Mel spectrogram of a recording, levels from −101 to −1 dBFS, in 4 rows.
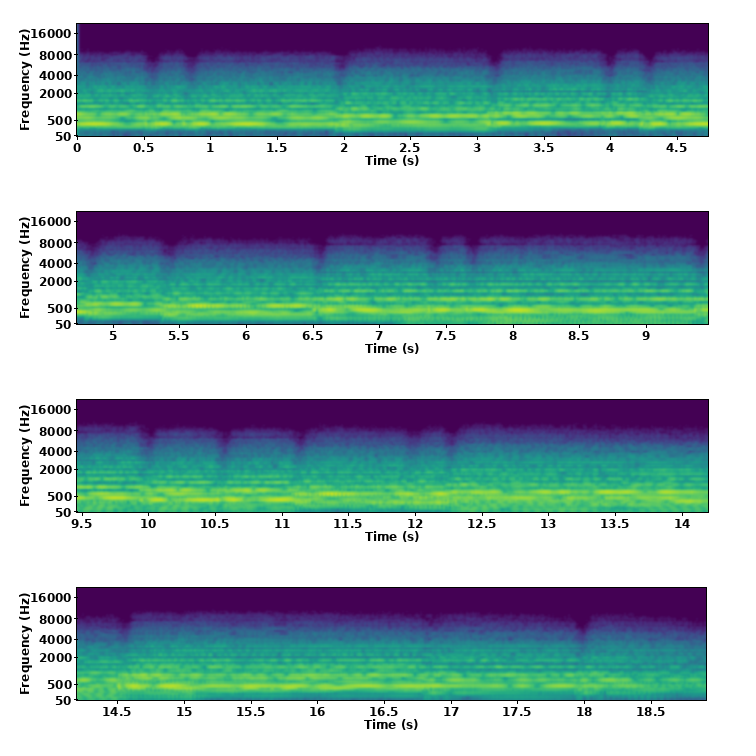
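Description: No technical faults are audible.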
